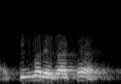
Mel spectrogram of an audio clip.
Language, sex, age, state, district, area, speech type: Maithili, male, 18-30, Bihar, Samastipur, rural, conversation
